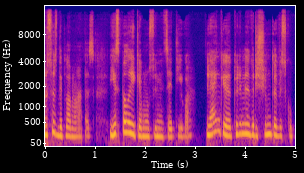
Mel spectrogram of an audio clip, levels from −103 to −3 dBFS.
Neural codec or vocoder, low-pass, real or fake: codec, 44.1 kHz, 2.6 kbps, DAC; 14.4 kHz; fake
